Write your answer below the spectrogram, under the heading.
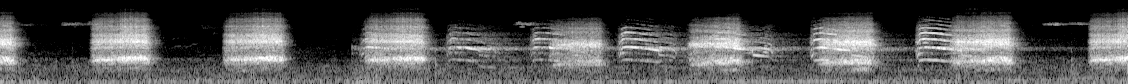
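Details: A Harris's hawk repeats grating, broadband screams about once a second, with rapid thin chirps of a small bird running through the middle of the series.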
